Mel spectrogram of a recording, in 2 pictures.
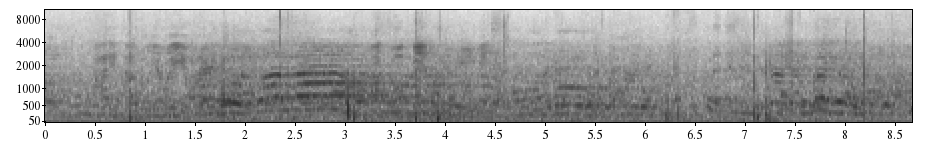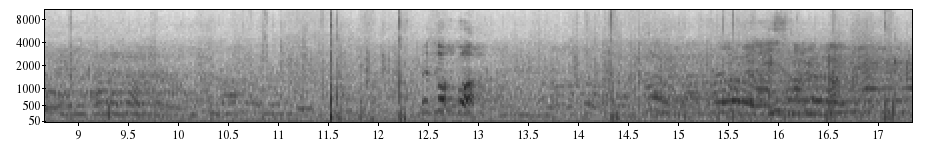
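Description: A ball is kicked with sharp thuds on artificial turf.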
